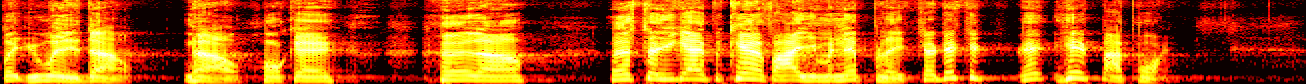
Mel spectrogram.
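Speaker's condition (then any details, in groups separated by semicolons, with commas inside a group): Deafness; deaf during school years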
